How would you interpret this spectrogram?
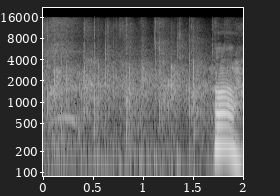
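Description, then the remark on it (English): A crowd applauds steadily during a sermon, a dense patter of many hands, and a voice rises loudly over it right at the end. “I didn't do that for applause, and that's not what I'm preaching about.”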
